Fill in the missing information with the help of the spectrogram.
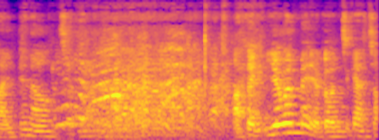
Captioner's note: laughter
